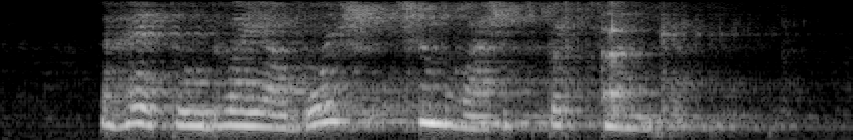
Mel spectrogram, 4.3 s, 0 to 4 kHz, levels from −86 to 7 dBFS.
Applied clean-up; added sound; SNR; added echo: none; Bowed string instrument; 12 dB; reverberation time 1.9 s.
